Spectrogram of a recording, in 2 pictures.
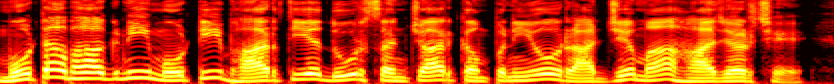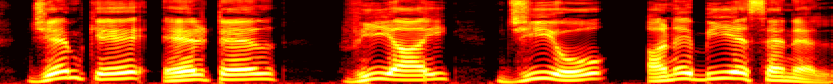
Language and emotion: Gujarati, neutral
